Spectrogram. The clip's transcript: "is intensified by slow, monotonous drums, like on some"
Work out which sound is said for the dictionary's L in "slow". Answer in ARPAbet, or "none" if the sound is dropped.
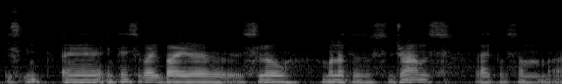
L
